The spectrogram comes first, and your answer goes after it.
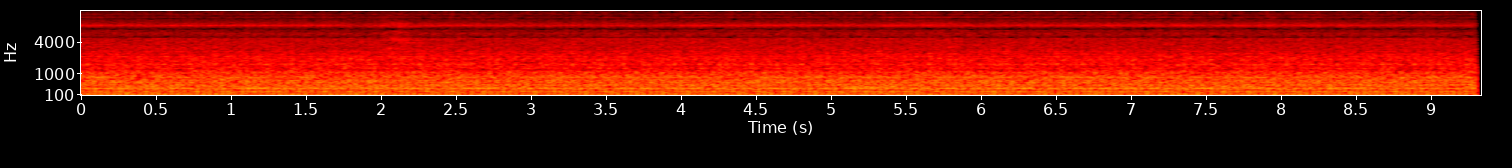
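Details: Isuzu Panther Touring turbo diesel at idle, started after fixing a turbo timer that had stopped working; steady, even idle with a regular beat, no knocks or rattles; engine healthy.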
